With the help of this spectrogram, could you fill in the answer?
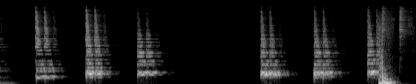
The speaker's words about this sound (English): And lastly, I made a quick accompanying sound to go with this. It's using detuning again, only we've got some FM being applied here this time, which is adding some nice higher harmonics.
